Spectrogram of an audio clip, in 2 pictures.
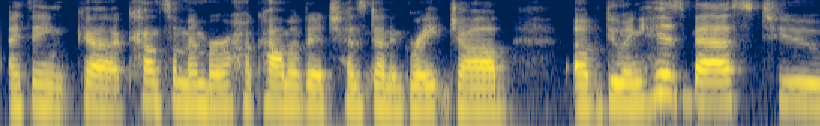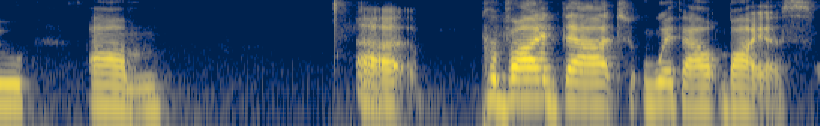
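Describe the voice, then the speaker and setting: A woman reads a firm, measured prepared statement as a resident giving public comment at a council meeting. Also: medium pitch, steady tone, dull audio. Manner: firm and measured, with "um" and "uh" fillers at the start.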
